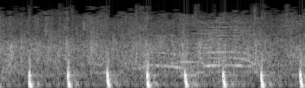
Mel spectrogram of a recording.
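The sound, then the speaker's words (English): A church audience claps in unison: eight sharp, evenly spaced claps in a steady rhythm, with a voice heard between them. “Let's clap our hands unto him and bless his name.”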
